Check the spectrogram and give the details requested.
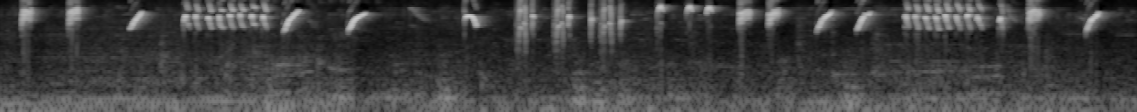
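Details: Lively kept olive-backed sunbird, phone-recorded, singing a varied song full of imitations and rolls meant to coax untrained sunbirds; rising thin whistles, bursts of rapid buzzy trills and scattered sharp chips over faint hum.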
